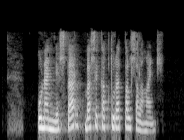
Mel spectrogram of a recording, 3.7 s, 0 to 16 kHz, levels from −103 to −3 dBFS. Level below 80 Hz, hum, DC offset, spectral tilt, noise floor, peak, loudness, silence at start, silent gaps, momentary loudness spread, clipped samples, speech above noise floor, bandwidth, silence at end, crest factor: -62 dBFS; none; under 0.1%; -5.5 dB/octave; -54 dBFS; -2 dBFS; -19 LUFS; 0.75 s; none; 13 LU; under 0.1%; 36 dB; 7.8 kHz; 0.5 s; 18 dB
